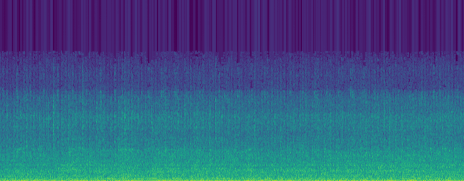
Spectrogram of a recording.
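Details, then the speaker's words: Ford Model T four-cylinder idling after cold start, with new muffler fitted and front exhaust leaks thought to be sealed: steady, low, even idle, soft exhaust note, no puffing or popping; noticeably quieter than before. "i can tell it's quite a bit uh quieter than it was with that new muffler that helps a lot"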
